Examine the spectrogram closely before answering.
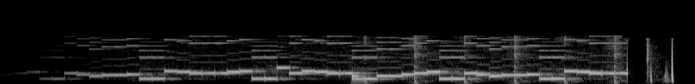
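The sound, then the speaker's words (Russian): Electronic hold melody on a telephone line while a call is transferred to a specialist: a simple tune of clean, steady notes, joined partway by a rhythmic beat, ending with a few sharp clicks. “Оставайтесь, пожалуйста, на линии, ваш звонок переводится на специалиста.”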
